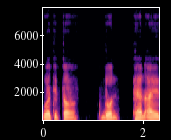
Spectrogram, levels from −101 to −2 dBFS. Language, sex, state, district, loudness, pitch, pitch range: Marathi, male, Maharashtra, Dhule, -18 LUFS, 130 Hz, 120-145 Hz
